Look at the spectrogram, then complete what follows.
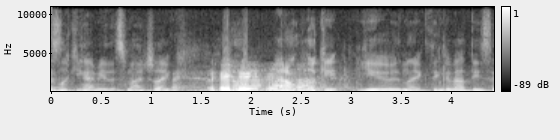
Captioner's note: audience laughing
